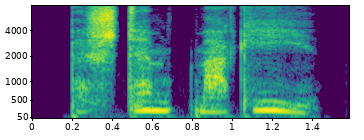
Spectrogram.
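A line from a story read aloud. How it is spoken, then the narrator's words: Whispered. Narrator (German): flüsterte Jonas oft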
